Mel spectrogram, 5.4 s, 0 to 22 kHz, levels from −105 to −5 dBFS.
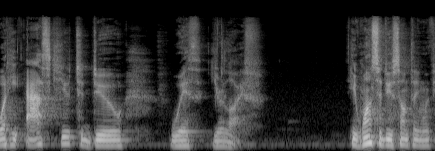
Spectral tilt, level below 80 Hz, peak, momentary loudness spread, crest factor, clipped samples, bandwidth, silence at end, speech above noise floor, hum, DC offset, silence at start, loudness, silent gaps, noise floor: -3.5 dB/octave; -76 dBFS; -14 dBFS; 18 LU; 24 dB; under 0.1%; 15 kHz; 0 s; 41 dB; none; under 0.1%; 0 s; -36 LUFS; none; -78 dBFS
